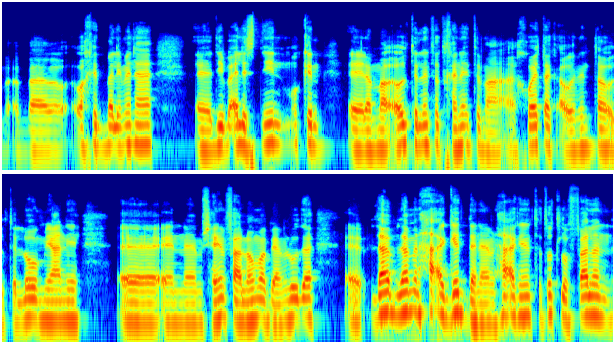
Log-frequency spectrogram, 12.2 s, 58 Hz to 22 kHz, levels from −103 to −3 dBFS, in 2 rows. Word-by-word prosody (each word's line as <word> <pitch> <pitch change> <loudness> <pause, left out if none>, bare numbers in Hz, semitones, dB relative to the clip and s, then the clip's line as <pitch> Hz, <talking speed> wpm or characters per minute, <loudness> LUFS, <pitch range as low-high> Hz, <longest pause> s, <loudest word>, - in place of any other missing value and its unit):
ب 115 +1 -19
ب 115 0 -2
واخِد 140 -3 -4
بالي 135 0 +1
منها 145 0 0 0.4
أ 120 -1 0
دي 135 +4 +1
بقى 135 +1 +1
لي 140 - +3
سنين، 145 +6 -3
ممكن 140 -2 -3 0.3
آآ 120 -1 +2
لمّا 120 0 +1
قُلت 145 +2 +1
إن 140 - +1
أنت 145 0 -3
اتخانقت 135 -1 -4
مع 110 -3 -2
إخواتك 135 +2 -1
أو 115 - -1
إن 120 - -7
أنت 130 0 -7
قُلت 115 -2 -3
لهم 125 +2 0
يعني 125 0 +1 0.4
آآ، 115 0 +1
إن 115 0 -4
مش 115 - -2
هينفَع 135 -1 +4
اللي 120 +1 +2
هُم 135 +1 +2
بيعملوه 125 +3 -1
ده، 140 0 +1 0.3
أ - - -1
ده 160 +6 +8
ده 165 +1 +4
من 175 -2 0
حقّك 150 -2 +4
جدًا، 155 -4 +3
يعني 115 0 -1
من 115 - -7
حقّك 140 - +3
إن 145 - +2
أنت 145 -1 -4
تطلُب 150 -1 -3
فعلًا 145 -1 +2
130 Hz, 225 wpm, -25 LUFS, 120-145 Hz, 0.4 s, ده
